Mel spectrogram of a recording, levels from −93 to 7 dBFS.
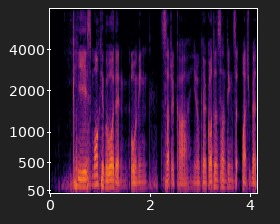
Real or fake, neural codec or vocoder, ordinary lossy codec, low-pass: fake; codec, 16 kHz, 16 kbps, FreqCodec, smaller model; none; none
